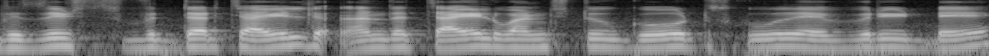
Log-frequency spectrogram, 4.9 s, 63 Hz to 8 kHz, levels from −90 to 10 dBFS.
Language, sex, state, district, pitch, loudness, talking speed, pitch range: English, male, Odisha, Malkangiri, 140 Hz, -20 LUFS, 170 wpm, 130-140 Hz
